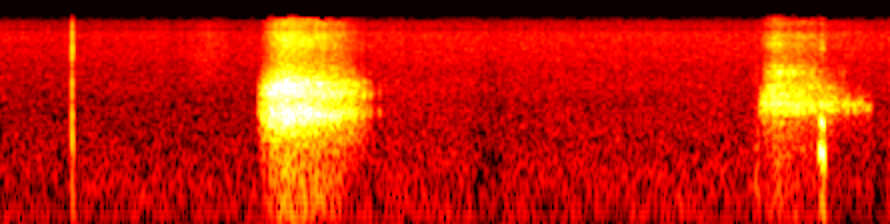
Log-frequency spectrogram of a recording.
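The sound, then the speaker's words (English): Deep breath taken in during a guided heart meditation, heard as a loud airy rush of air, followed a few seconds later by a second, shorter breath sound, with no talking. “Take a deep breath in there for me.”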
